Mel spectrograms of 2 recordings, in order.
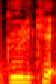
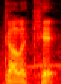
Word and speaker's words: Gulikit: can okay and also is it gala kit or google kit i'm going to start calling it gullikit because i think that's how you say it and here we have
